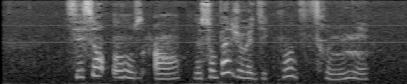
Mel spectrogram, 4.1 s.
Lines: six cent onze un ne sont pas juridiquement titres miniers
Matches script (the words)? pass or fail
pass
